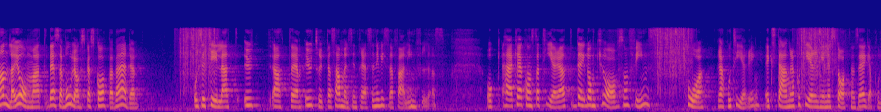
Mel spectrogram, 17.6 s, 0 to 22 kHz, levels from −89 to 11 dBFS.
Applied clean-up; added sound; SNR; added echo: none; Crumpling, crinkling; 13 dB; none.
